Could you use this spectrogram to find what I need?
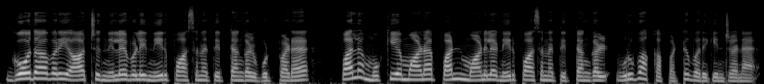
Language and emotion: Tamil, neutral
